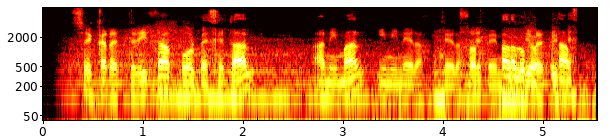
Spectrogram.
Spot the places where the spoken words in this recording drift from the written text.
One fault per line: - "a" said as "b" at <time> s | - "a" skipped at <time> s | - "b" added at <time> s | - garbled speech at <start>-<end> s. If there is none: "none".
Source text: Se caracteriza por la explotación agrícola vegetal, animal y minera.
- "la explotación agrícola" skipped at 1.5 s
- garbled speech at 3.9-5.4 s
